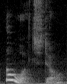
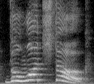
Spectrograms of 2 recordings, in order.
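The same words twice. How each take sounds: First: Lightly puzzled question; quizzical. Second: High, loud, slow panicked shout; terrified shout. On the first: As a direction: ask it as if unsure. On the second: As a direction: scream out the warning. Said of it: "shouted another". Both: Acted.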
